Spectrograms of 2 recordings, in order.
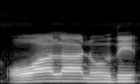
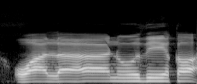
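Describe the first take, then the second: First: The vowel in 'la' is held short. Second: The vowel in 'la' is drawn out long. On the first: We will surely make them taste it. The speaker calls it right. "La-nya harus dibaca pendek" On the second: We will not make them taste it. The speaker calls it wrong. "tidak boleh dibaca begini misal"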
